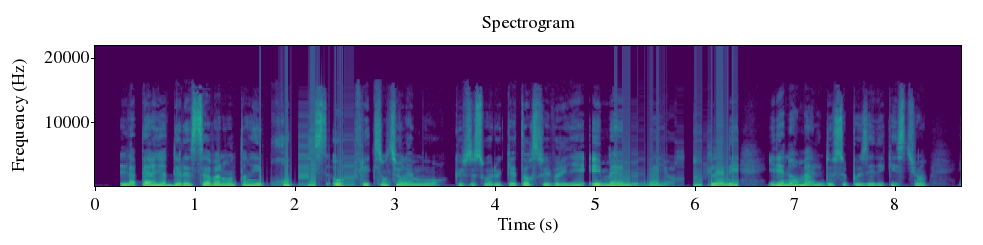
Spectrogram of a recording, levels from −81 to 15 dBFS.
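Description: A speech clip with robotic sound from repeated short buffers at 1.64–2.59 s, ending before "sur l'amour", and 5.20–6.44 s, between "février et" and "il est normal de". A rigid 100 Hz buzz fits a 10 ms block being looped, likely because new audio arrived too slowly, replacing about half, then most, of the real signal.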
